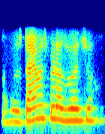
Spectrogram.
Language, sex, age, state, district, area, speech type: Kashmiri, male, 18-30, Jammu and Kashmir, Bandipora, rural, conversation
